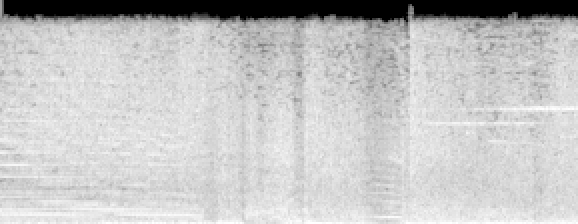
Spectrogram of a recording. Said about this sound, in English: And on the tracks, we have Bull, a million-pound freight train that takes a mile to stop.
